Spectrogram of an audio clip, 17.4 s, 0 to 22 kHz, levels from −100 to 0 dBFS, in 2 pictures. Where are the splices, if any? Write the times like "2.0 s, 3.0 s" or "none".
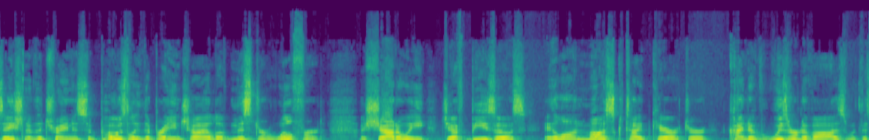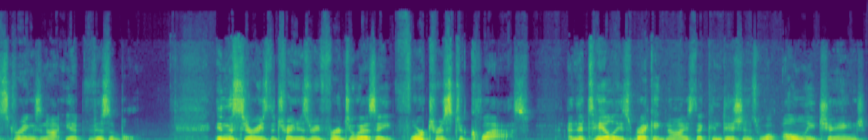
none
